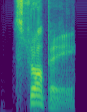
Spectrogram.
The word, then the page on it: stroppy: British English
